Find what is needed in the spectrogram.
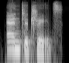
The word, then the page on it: antitrades: Indian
